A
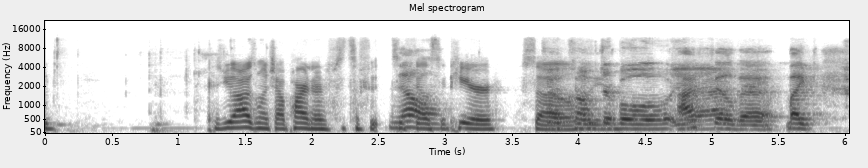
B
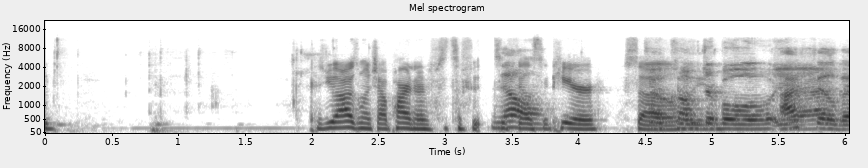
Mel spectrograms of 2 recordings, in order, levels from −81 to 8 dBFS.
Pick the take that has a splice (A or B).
A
